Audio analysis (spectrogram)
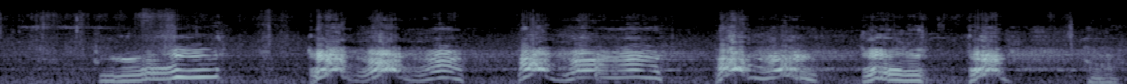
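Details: Dobermann named Magmar Von Der Burgstätte giving a run of loud vocalisations: rising, wavering whines that bend up and down, then short barks and yelps spaced roughly a second apart, with faint music behind.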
